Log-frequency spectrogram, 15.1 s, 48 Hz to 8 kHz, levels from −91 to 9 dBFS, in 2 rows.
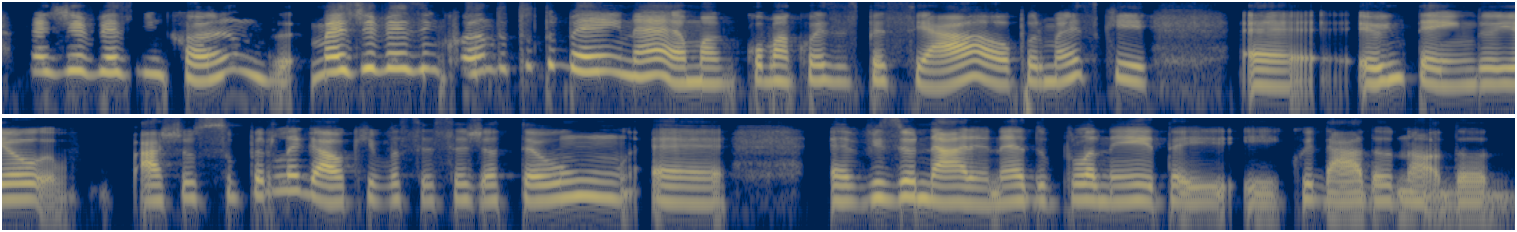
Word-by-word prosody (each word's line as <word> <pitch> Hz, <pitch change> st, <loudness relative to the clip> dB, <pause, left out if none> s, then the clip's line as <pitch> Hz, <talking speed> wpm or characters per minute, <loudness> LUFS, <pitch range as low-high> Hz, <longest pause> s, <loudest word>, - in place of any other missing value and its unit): Mas 330 Hz, -1 st, +1 dB
de 350 Hz, +1 st, +3 dB
vez 320 Hz, 0 st, +2 dB
em 305 Hz, -2 st, -4 dB
quando 265 Hz, +2 st, 0 dB
mas 330 Hz, +6 st, +7 dB
de 395 Hz, -, +6 dB
vez 385 Hz, -1 st, +2 dB
em 380 Hz, -1 st, -3 dB
quando, 335 Hz, +4 st, -1 dB
tudo 435 Hz, +4 st, -7 dB
bem, 340 Hz, -2 st, +5 dB
né. 285 Hz, +1 st, +5 dB
É -, -, +5 dB
uma 200 Hz, -1 st, -2 dB
co 225 Hz, -, -4 dB
uma 220 Hz, -1 st, +2 dB
coisa 225 Hz, -1 st, -3 dB
especial, 210 Hz, +1 st, +2 dB
por 210 Hz, +2 st, -5 dB
mais 245 Hz, +7 st, -2 dB
que, 225 Hz, -5 st, -3 dB, 0.5 s
eh, 185 Hz, +9 st, 0 dB, 0.2 s
eu 200 Hz, -, +2 dB
entendo 195 Hz, -6 st, 0 dB
e 195 Hz, 0 st, 0 dB
eu 200 Hz, +1 st, 0 dB, 0.3 s
acho 190 Hz, +3 st, 0 dB
super 215 Hz, +3 st, -9 dB
legal 250 Hz, -12 st, +3 dB
que 200 Hz, +3 st, -12 dB
você 195 Hz, 0 st, -12 dB
seja 190 Hz, 0 st, -6 dB
tão, 205 Hz, +3 st, -2 dB
eh, 175 Hz, -2 st, -3 dB, 0.5 s
eh, 185 Hz, 0 st, -1 dB
visionária, 190 Hz, -4 st, +2 dB
né, 185 Hz, +1 st, 0 dB
da 185 Hz, 0 st, -9 dB
do -, -, -24 dB
planeta 185 Hz, -1 st, -1 dB
e 85 Hz, 0 st, -8 dB
e 85 Hz, -1 st, -11 dB
cuidar 90 Hz, -, -3 dB
do 95 Hz, +1 st, -6 dB
no 90 Hz, 0 st, -4 dB
do 90 Hz, +1 st, -7 dB
205 Hz, 185 wpm, -22 LUFS, 185-275 Hz, 0.5 s, mas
